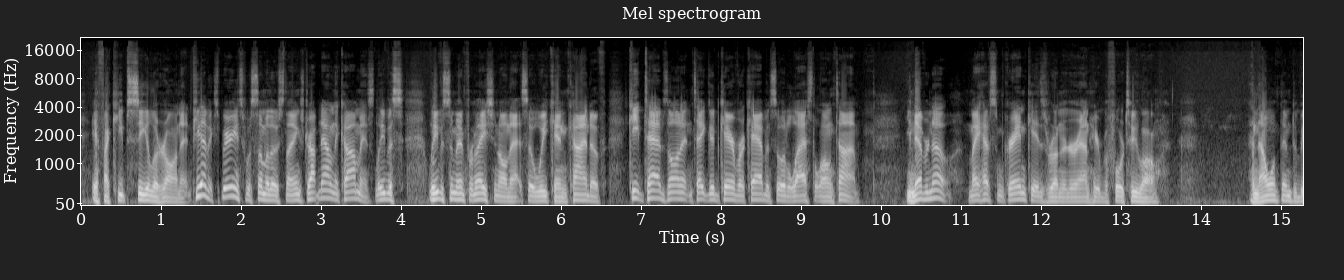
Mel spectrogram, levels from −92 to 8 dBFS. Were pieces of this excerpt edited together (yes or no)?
yes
